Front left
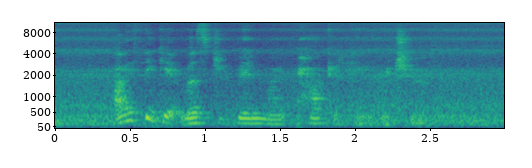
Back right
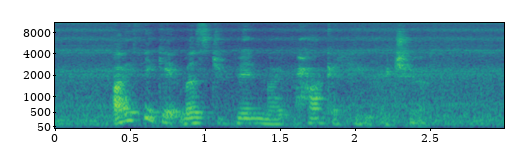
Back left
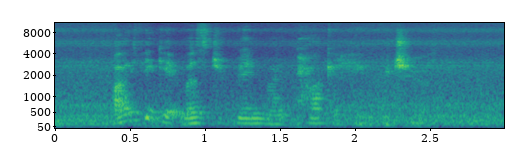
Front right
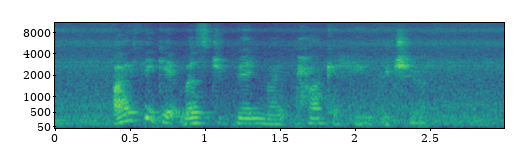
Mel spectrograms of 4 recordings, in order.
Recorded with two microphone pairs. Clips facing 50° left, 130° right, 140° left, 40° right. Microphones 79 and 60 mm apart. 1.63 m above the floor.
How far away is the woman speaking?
About 1.5 m.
